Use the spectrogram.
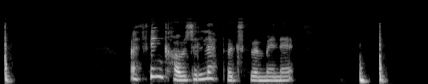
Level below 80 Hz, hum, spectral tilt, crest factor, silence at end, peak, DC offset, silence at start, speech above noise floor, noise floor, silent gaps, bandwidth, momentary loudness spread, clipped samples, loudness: -56 dBFS; none; -6 dB/octave; 20 dB; 0.45 s; -2 dBFS; under 0.1%; 0.05 s; 67 dB; -86 dBFS; none; 7.8 kHz; 8 LU; under 0.1%; -21 LUFS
